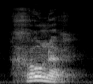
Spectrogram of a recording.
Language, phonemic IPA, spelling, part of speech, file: Dutch, /ˈɣru.nər/, groener, adjective, Nl-groener.ogg
- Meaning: comparative degree of groen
